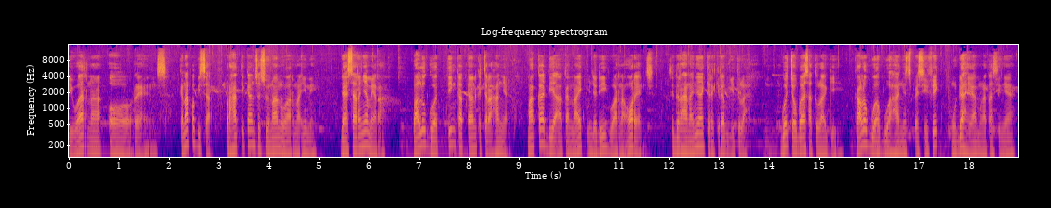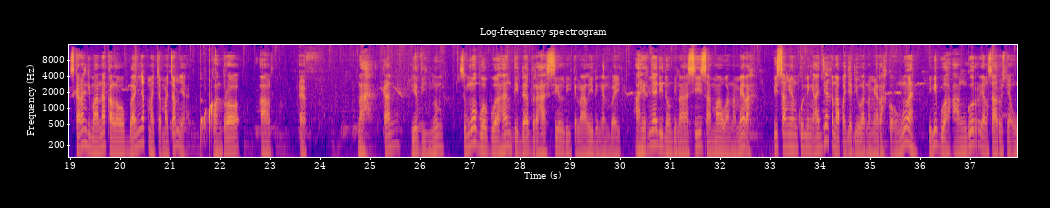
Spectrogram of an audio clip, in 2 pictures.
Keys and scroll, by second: 21.8 ctrl+alt+f.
